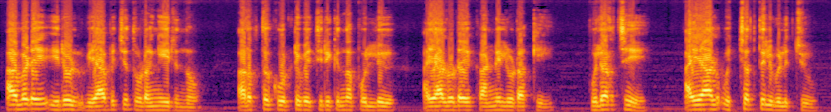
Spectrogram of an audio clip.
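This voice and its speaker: A man's voice: mid-range voice, a little mellow. A man reading a thriller audiobook in scripted narration, dropping his voice for quoted lines. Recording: faint music underneath.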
